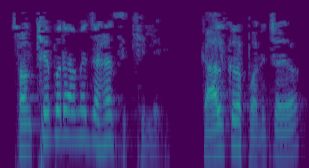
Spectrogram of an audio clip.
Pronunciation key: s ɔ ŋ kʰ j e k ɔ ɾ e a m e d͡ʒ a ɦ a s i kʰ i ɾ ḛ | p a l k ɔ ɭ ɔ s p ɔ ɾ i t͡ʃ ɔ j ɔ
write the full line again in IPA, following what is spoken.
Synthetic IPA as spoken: s ɔ ŋ kʰ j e p ɔ ɾ e a m e d͡ʒ a ɦ a s i kʰ i l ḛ | k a l k ɔ ɾ ɔ p ɔ ɾ i t͡ʃ ɔ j ɔ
